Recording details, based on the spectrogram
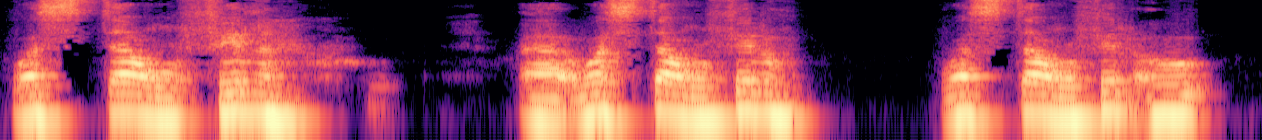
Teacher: we are weakening the dhamma to do a Rawm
